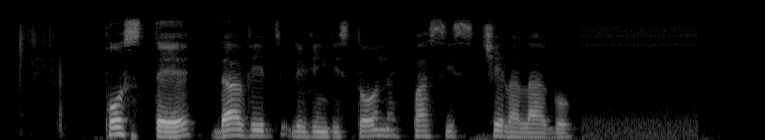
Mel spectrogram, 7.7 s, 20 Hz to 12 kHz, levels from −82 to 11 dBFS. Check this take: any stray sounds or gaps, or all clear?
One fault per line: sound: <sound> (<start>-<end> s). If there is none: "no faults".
no faults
